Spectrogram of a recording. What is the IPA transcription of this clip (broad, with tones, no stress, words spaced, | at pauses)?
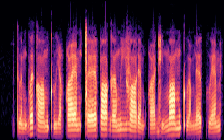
tʷæ˩mɡʷɜ˥ɡɒː˩˧mkʷʼiː˩ qʷæː˧m ǀɜː˧˥pɒː˥ɡʌː˧˥m i˧˥ vɒː˧ɾɜ˩m qʷɜ˩˧ɡi˩˧mɒː˥m kʷʼɑ˩˧mɾɜ˧˥ kʷæ˧˥m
